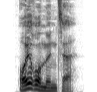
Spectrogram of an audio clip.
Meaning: euro coin
- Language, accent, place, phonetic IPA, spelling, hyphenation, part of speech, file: German, Germany, Berlin, [ˈɔɪ̯ʁoˌmʏnt͡sə], Euromünze, Eu‧ro‧mün‧ze, noun, De-Euromünze.ogg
